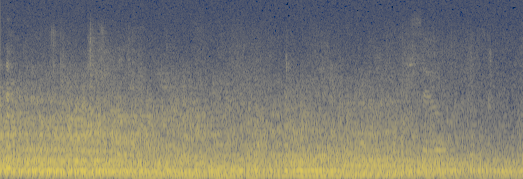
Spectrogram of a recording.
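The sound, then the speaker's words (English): A helicopter drones loudly overhead, its steady low rotor thump and engine rumble filling the whole stretch and fading only slightly near the end. “well, there comes the helicopter.”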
